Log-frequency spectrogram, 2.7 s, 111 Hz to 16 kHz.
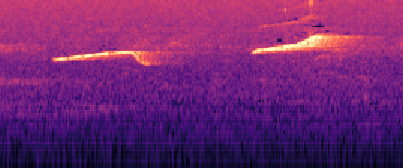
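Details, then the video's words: Oriental magpie-robin in song, Ubon Ratchathani, Thailand, July 2021: a level whistle dropping at its end, then a brighter rising whistle over a second later, against soft steady hiss. "นกกางเขนบ้าน Oriental Magpie Robin (singing)"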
